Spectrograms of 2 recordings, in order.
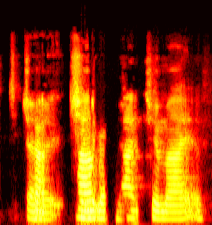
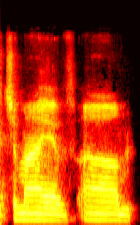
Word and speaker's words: Chimaev: Nicholas Dalby, Francisco Trinaldo, Kamaz, how do you pronounce it? Chimaev. Yeah, Chimaev.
